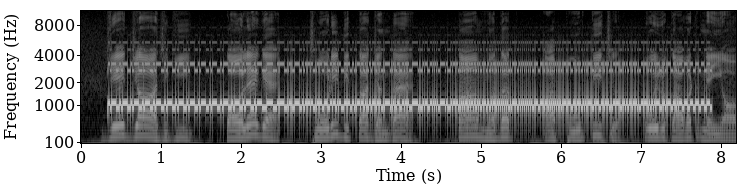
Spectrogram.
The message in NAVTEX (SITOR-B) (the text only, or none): ZCZC TL29 FIRING EXERCISE 06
